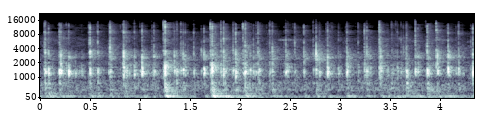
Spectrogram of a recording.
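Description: Fingertips of both hands type fast on a white RGB-backlit mechanical keyboard with plastic keycaps and a hollow plastic case. The result is a rapid, steady stream of short, dry clacks with a bright click and a low hollow thump under each keystroke, each sound dying away almost at once.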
